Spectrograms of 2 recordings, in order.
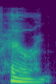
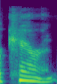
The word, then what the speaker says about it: Haran: Let's talk about the land of Haran, mm-hmm. – or Karen. It's pronounced a couple of different ways.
